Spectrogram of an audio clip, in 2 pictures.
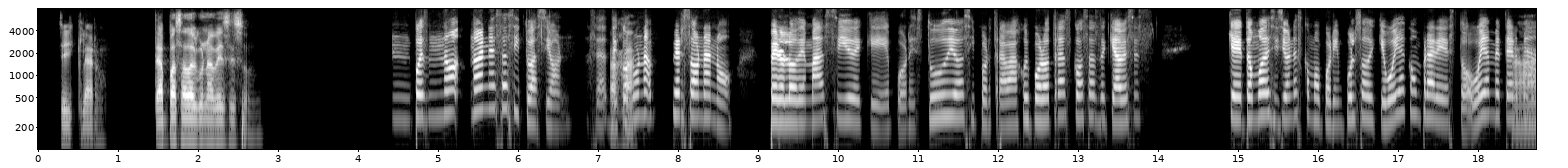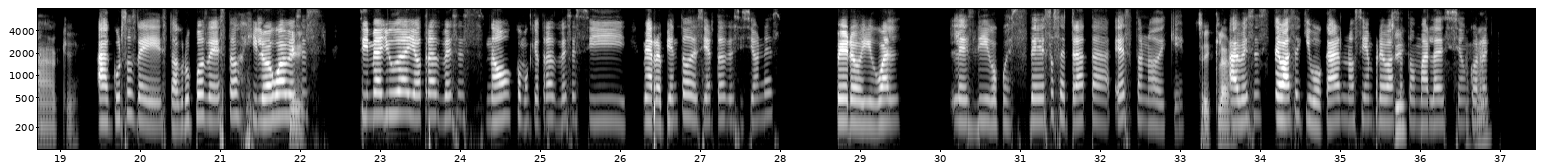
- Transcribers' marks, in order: none
- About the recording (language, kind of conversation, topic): Spanish, unstructured, ¿Cómo reaccionas si un familiar no respeta tus decisiones?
